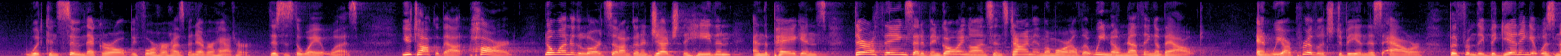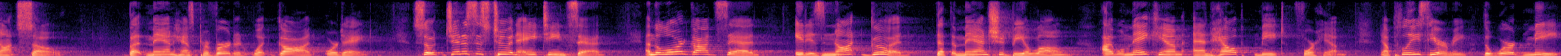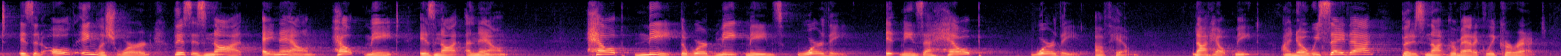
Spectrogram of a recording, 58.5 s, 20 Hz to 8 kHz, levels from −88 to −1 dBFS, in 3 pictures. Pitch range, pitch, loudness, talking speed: 195-240 Hz, 215 Hz, -18 LUFS, 160 wpm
